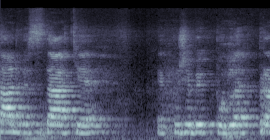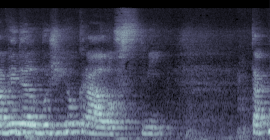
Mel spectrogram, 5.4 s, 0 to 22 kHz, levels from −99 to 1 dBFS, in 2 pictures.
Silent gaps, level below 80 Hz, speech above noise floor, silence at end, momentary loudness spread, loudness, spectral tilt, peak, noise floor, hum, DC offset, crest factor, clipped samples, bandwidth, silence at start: none; -54 dBFS; 25 dB; 0 s; 15 LU; -26 LUFS; -4 dB/octave; -8 dBFS; -52 dBFS; none; under 0.1%; 18 dB; under 0.1%; 17 kHz; 0 s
